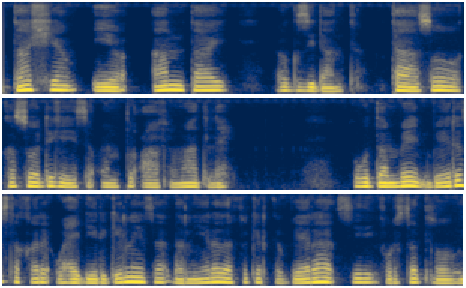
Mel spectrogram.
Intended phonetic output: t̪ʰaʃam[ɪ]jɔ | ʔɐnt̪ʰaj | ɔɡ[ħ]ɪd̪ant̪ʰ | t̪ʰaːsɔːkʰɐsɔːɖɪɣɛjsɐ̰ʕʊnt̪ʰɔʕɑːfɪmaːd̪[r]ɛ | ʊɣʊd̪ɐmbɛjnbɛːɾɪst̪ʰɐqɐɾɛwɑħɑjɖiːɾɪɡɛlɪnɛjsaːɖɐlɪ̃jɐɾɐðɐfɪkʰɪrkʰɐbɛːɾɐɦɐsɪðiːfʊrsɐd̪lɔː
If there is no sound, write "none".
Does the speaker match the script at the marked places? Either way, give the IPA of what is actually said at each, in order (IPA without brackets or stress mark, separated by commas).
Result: i, s, l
